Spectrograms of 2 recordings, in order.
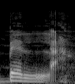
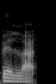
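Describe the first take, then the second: First: It is said with an Italian pronunciation. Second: It is said with an English-style pronunciation. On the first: "Italians will call it" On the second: "You want to pronounce it"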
